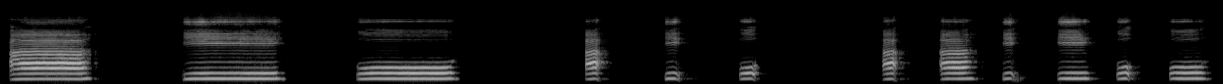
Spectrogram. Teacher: hamzah itu makhrajnya ada di aqsal halq ya, di tenggorokan pangkal, tepatnya di pita suara. Ya, di pita suara.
